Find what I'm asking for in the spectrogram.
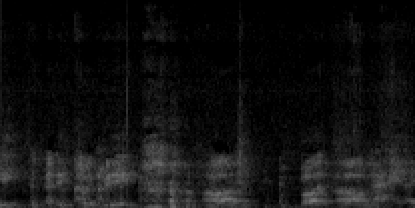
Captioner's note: laughing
